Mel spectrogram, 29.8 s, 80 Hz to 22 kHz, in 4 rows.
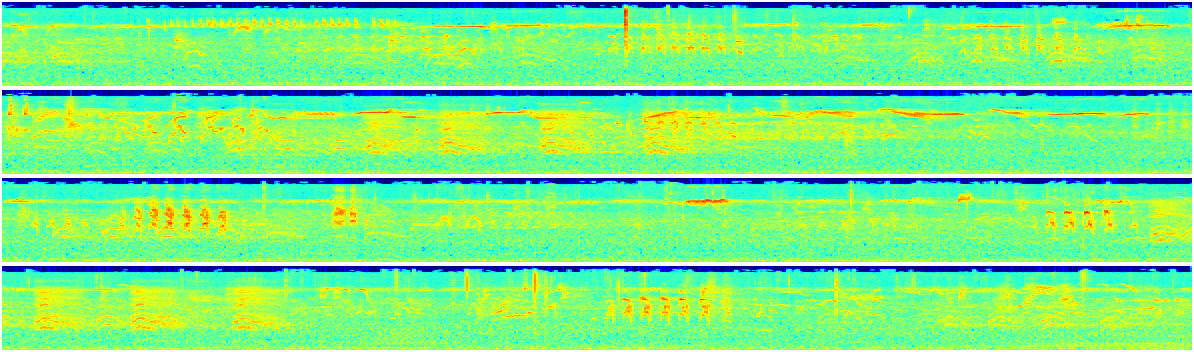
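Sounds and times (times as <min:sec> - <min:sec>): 
birds chirping: 0:00.0 - 0:29.7.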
